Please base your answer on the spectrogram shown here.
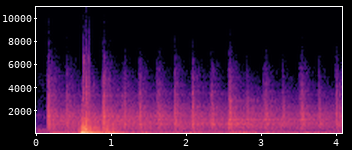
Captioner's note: door thumping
